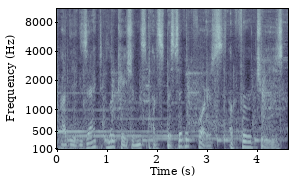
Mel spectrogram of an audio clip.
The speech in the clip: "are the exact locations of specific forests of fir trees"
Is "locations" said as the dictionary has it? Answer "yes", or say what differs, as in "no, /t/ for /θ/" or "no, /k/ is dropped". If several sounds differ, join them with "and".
yes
